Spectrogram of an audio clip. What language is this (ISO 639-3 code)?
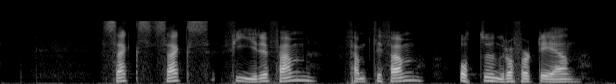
nor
